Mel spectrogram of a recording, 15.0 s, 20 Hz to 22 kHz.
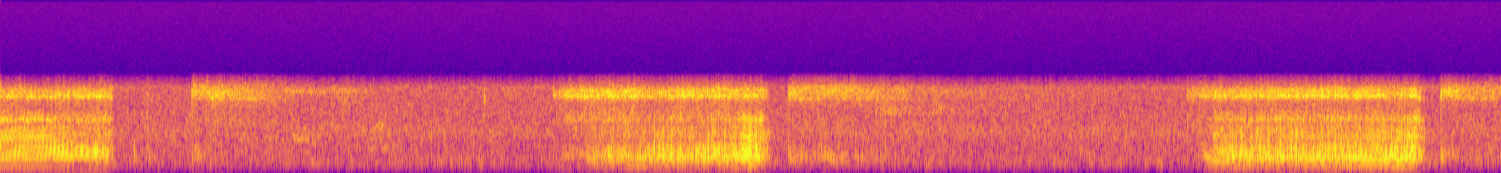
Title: Hooch snoring june 2010.mp4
